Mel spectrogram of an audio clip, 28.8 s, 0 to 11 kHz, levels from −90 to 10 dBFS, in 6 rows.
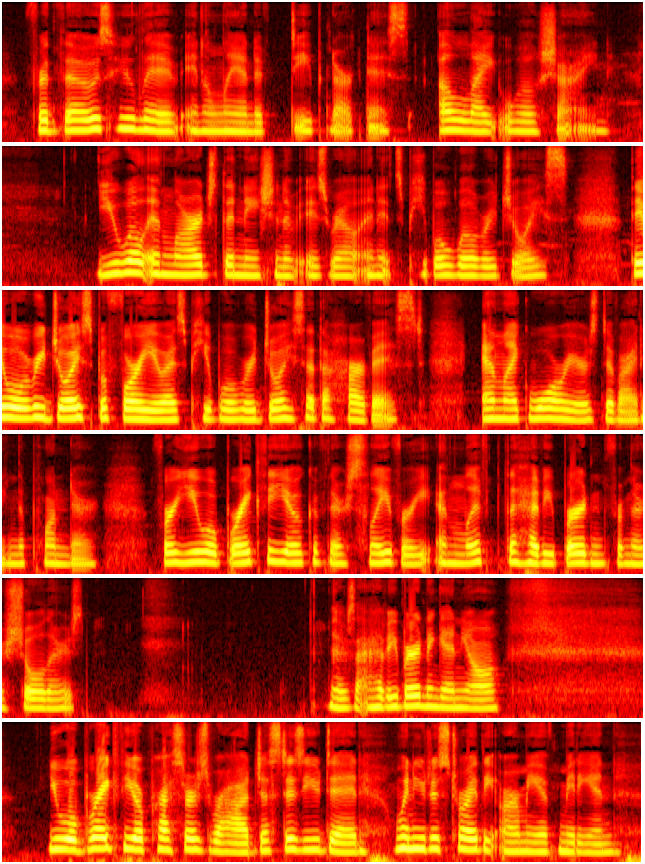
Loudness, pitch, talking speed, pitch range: -15 LUFS, 190 Hz, 175 wpm, 175-210 Hz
